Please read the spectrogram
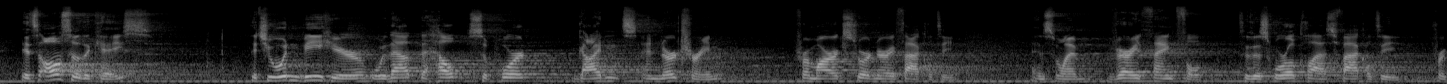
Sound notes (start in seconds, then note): none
